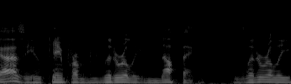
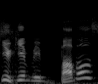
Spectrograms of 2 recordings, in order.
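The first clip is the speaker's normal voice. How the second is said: shrill, very loud, high-pitched holler; 12 semitones higher, 8 dB louder than usual. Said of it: "He's like".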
